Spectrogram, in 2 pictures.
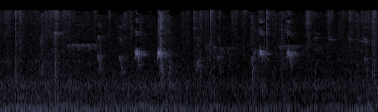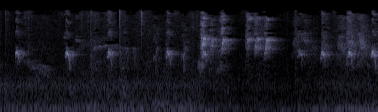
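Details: Red-billed leiothrix kept in captivity by its owner, giving short high chipping notes, scattered at first and then coming in quicker runs, over a steady low hum with frequent sharp clicks and rustling.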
